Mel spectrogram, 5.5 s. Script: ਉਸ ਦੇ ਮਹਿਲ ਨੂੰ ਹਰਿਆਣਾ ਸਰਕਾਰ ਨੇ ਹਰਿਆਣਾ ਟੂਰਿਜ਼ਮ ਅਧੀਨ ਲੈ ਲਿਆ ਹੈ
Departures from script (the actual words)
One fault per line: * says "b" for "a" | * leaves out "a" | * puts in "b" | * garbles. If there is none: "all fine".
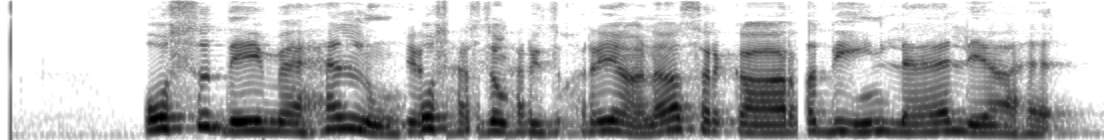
* garbles
* leaves out "ਨੇ ਹਰਿਆਣਾ ਟੂਰਿਜ਼ਮ"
